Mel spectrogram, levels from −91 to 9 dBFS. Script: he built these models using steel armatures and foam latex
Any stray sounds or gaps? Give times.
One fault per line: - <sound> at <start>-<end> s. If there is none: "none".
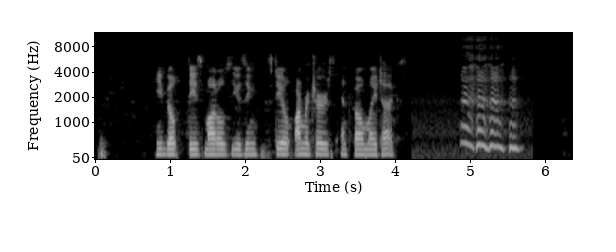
- laugh at 4.9-5.7 s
